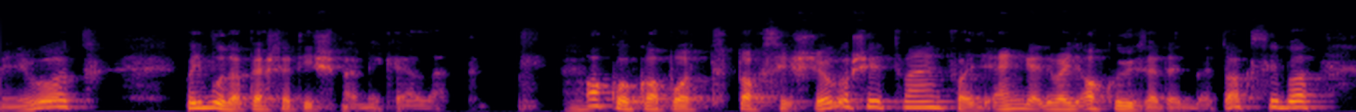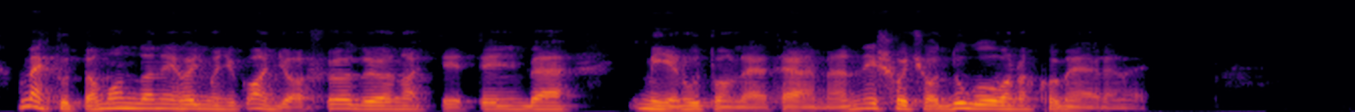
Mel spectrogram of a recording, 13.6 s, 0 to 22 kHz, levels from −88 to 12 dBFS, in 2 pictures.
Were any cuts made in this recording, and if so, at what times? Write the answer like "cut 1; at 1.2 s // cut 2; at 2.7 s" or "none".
none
